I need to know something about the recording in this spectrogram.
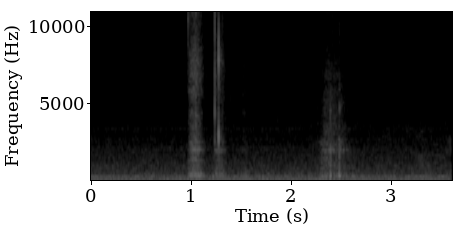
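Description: A young man chuckles softly close to a microphone.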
